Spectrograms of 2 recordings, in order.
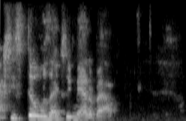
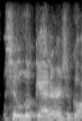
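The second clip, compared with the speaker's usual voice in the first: normal talking voice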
